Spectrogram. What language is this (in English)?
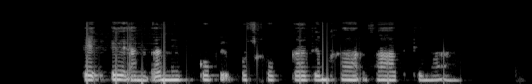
Seri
